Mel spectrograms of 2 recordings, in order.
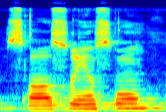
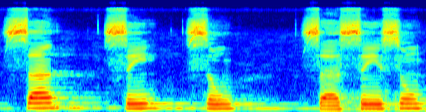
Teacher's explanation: صاد کو موٹا کرنے کے لیے زبان کا بیچ بھی اٹھائیں گے اور سین کو انتہائی نرمی کے ساتھ ادا کریں گے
